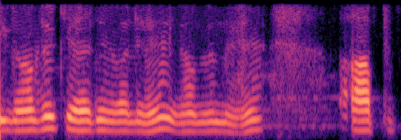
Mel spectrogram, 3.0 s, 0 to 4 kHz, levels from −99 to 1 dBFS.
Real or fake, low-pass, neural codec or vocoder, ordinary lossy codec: real; 3.6 kHz; none; none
